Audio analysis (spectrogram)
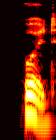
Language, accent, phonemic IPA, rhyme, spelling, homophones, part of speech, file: English, Australia, /wʊd/, -ʊd, wood, would, noun / verb, En-au-wood.ogg
- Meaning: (noun) The substance making up the central part of the trunk and branches of a tree. Used as a material for construction, to manufacture various items, etc. or as fuel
